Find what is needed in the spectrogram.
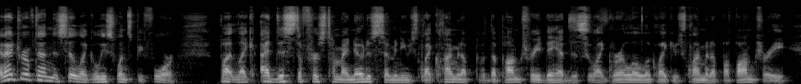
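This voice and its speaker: With ordinary pitch variation, a man talks very fast over a quiet background. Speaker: vlogger. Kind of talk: casual vlog chat. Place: home room. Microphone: phone near.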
